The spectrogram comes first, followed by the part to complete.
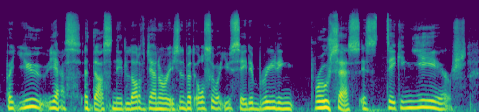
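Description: With a Dutch accent, a woman talks at a moderate pace with hardly any pauses. Her voice is fairly low, dark and mellow in tone, with fairly even intonation. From Netherlands. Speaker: podcast host. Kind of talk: interview. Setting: on location at a stud farm.

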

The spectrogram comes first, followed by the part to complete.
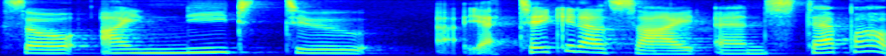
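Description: A woman with a Dutch accent uses a medium pitch and ordinary pitch variation. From Netherlands. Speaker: podcast host and change consultant. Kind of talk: scripted-style solo podcast intro, casual.

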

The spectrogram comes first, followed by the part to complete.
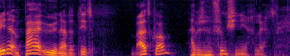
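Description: This man talks at a fairly slow pace. His pitch rises and falls in very wide swings. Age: 40s. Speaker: podcast host. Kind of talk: casual chat.

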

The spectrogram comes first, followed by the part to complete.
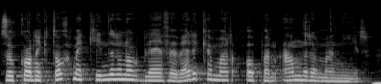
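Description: With a normal speaking voice, a woman talks at a moderate pace using ordinary pitch variation. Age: 40s. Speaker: life coach and podcast host. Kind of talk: interview answering questions.

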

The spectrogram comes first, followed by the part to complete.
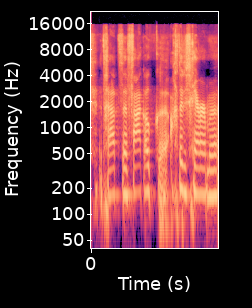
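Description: Very slow and monotone, a woman talks in a fairly low pitch with flat intonation. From Netherlands, Delft. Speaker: cultural historian. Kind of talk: lecture.

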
